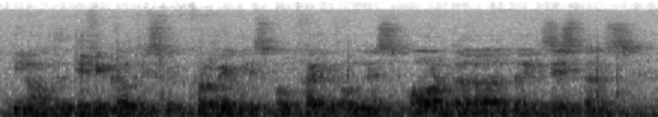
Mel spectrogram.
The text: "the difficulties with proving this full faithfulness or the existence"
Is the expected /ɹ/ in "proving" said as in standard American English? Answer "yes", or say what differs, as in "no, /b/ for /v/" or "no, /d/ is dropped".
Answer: yes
